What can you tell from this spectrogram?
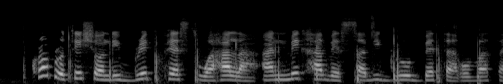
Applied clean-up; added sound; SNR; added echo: neural mask model RNNoise.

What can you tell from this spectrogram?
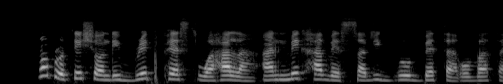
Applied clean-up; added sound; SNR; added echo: neural mask model DeepFilterNet 3.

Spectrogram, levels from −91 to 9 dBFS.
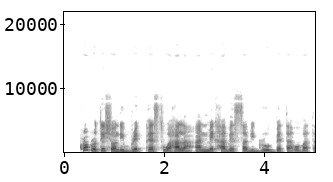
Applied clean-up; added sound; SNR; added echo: none; none; none; none.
